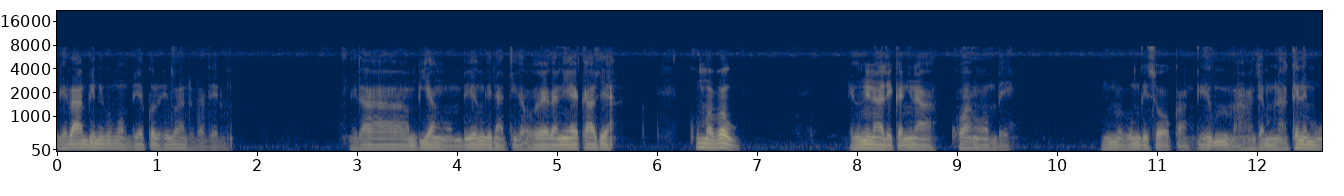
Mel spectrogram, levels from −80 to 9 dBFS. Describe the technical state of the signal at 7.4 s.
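At 7.4 s the speech is intact, carried over a Bluetooth mSBC headset link whose band stops near 7.7 kHz.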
